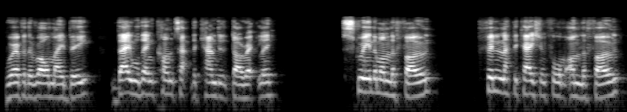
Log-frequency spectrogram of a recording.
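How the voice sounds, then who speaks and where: Higher-pitched British man presenting informally. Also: steady tone, a little fast, fairly bright tone. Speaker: recruiter presenting job opportunities. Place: online video call.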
